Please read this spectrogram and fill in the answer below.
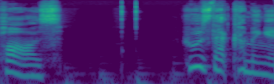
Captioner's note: click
